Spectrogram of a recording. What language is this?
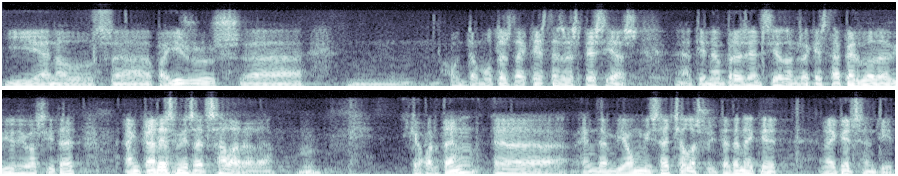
Catalan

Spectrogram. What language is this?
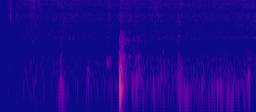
Czech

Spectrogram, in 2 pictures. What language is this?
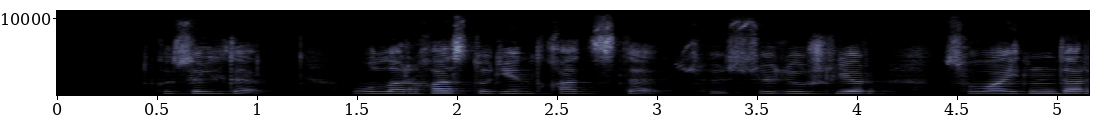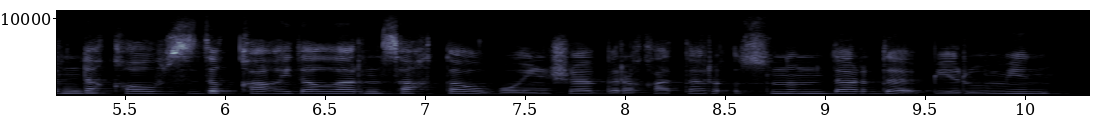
Kazakh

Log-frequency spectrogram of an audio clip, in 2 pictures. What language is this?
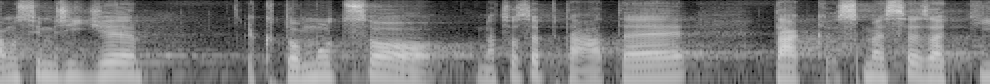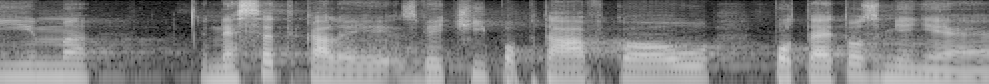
Czech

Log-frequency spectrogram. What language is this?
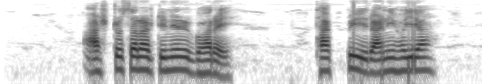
Bangla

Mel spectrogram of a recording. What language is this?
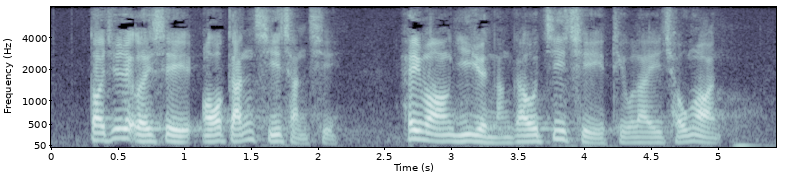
Cantonese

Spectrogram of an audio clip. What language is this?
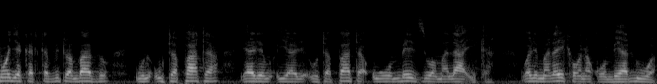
Swahili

